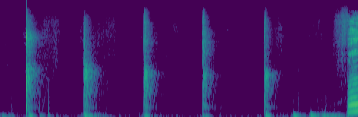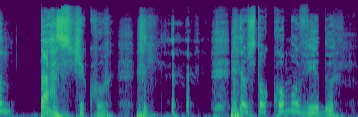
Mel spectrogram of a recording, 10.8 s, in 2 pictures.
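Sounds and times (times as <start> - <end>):
slow deliberate applause: 0.4 - 3.3, 4.0 - 4.3
speech: 5.2 - 8.4, 9.0 - 10.6
laughter: 7.4 - 8.4.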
